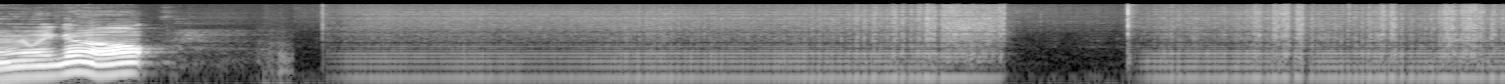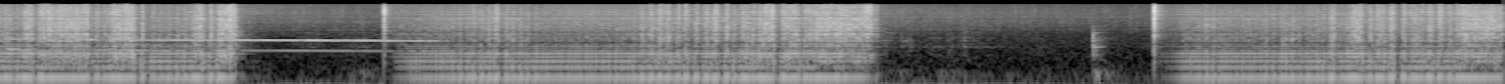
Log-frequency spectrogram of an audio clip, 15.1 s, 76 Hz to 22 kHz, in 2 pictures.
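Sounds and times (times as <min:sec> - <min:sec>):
electrical buzz: 0:01.4 - 0:15.0
sizzling hiss in water: 0:06.4 - 0:09.8.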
